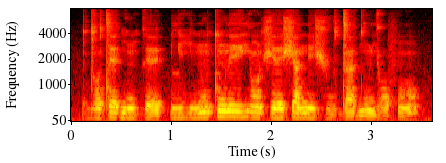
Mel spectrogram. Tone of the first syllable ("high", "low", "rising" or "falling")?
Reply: low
